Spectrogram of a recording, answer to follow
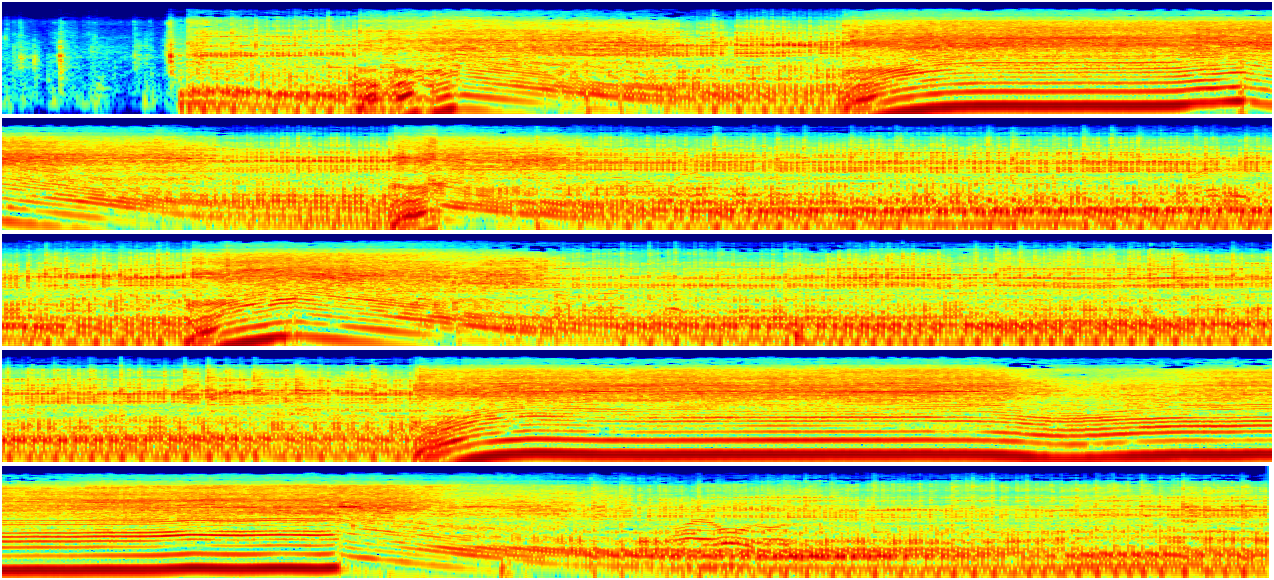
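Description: Two-stroke chainsaw starting abruptly about a second in and running on, revved up several times. The longest rev, near the end, lasts about six seconds and its pitch dips briefly part-way through.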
